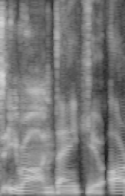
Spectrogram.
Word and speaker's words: Iran: How did I pronounce Iran? Is it Iran or Iran? I always say Iranian. It's Iran.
